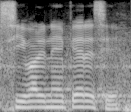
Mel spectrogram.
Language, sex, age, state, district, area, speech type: Gujarati, male, 30-45, Gujarat, Narmada, rural, spontaneous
